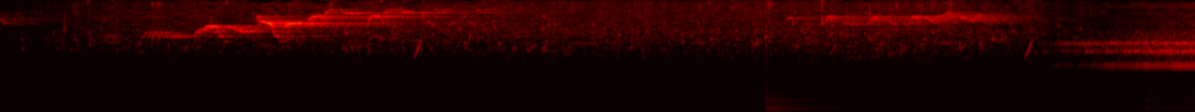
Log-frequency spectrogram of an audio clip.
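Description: Faint intro sound bed of running water with a few high, stepped rising chirps. About five seconds in, a sustained ambient music chord like a singing bowl fades in and grows louder.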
